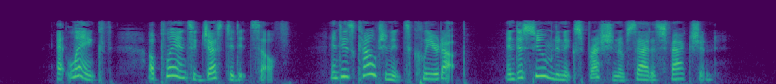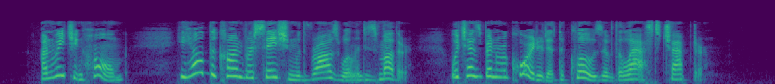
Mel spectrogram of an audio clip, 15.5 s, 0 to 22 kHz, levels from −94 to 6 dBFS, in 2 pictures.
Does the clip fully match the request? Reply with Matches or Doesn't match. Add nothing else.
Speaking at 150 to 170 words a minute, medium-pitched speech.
Doesn't match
